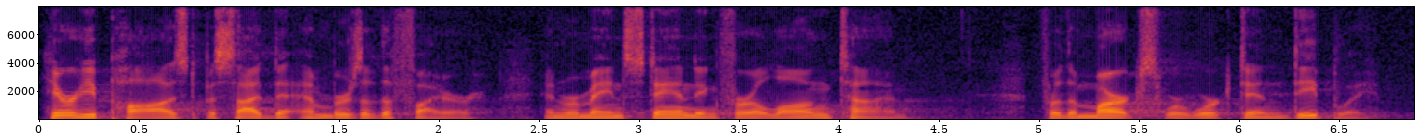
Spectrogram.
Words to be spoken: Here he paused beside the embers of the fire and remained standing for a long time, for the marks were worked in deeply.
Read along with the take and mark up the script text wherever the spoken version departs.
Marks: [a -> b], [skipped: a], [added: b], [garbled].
Here he paused beside the embers of the fire and remained standing for a long time, for the marks were worked in deeply.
